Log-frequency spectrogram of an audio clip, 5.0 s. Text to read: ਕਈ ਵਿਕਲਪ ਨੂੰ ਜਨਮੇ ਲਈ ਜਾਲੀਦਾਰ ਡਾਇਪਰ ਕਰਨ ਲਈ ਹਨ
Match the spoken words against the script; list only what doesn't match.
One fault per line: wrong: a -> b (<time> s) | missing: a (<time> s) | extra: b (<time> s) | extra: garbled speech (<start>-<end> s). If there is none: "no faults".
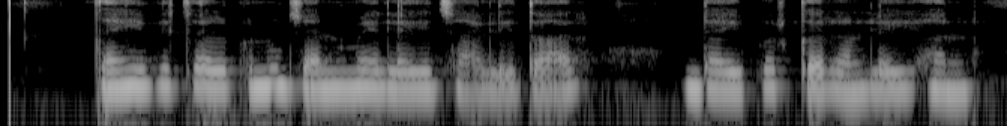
no faults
